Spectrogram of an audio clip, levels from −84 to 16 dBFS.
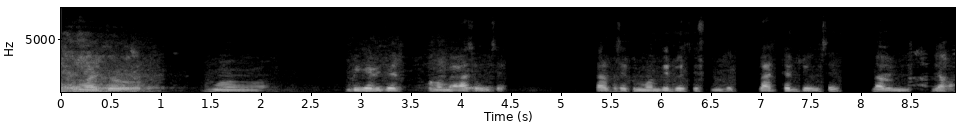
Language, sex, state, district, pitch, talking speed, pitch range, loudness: Bengali, male, West Bengal, Jalpaiguri, 130 Hz, 105 wpm, 125-135 Hz, -25 LUFS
